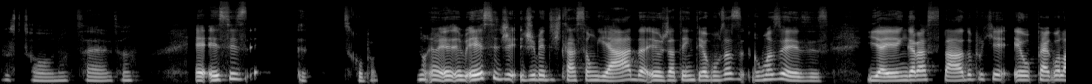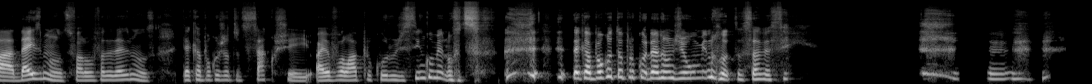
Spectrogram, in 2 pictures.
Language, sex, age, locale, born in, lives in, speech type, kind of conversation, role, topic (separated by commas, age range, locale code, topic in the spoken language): Portuguese, female, 40-44, pt-BR, Brazil, United States, conversation, advice, user, Por que você tem perdido a motivação para meditar ou praticar atenção plena?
